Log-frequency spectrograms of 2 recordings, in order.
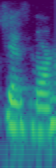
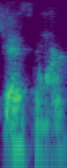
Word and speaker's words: Chesmar: Ches just Chesmar home. We're under Sasui House. Okay. So, the brand is Chesmar.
